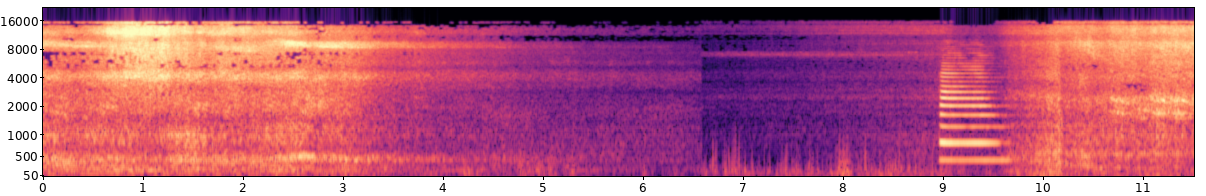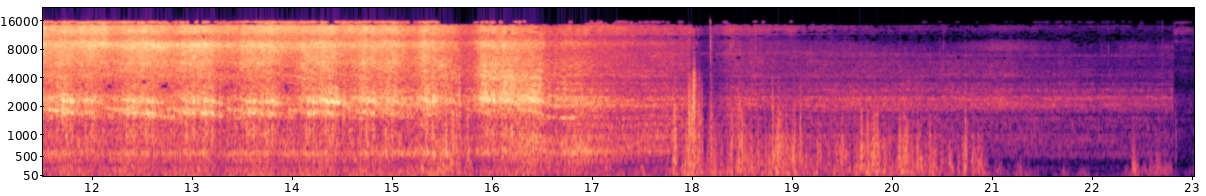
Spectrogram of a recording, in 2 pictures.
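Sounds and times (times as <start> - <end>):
train passing at speed: 0.0 - 23.0
train horn: 9.0 - 9.9.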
